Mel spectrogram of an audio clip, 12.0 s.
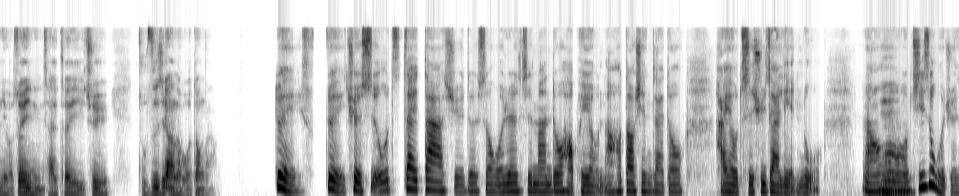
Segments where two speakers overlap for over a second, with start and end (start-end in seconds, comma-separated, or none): none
